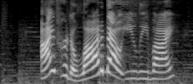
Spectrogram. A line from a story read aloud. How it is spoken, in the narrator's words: Cynthia called out from across the gym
